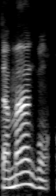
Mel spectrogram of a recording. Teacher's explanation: esta G la pronuncia nasal Entonces no dice tamago Ah dice tamago Ah con una gna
